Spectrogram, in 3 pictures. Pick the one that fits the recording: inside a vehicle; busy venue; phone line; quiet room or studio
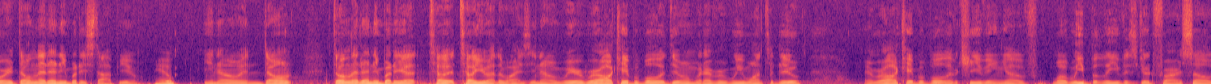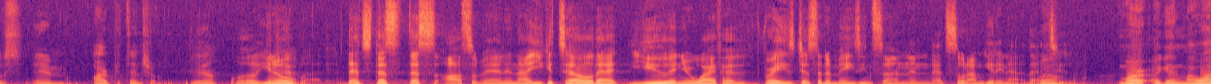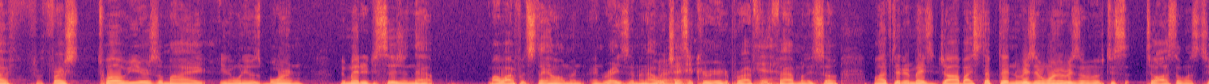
busy venue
